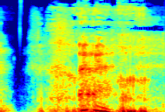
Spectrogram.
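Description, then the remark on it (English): A single rough, rasping snore lasts just over a second, with a low groaning tone that rises and dips in pitch. It is fairly loud and stands alone, with no talking. “Yeah, you're snoring. Did you hear that?”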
